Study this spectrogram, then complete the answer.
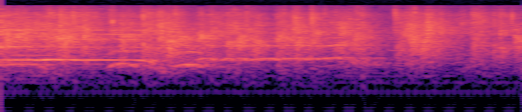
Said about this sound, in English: I want you to clap for all the mothers. Clap for the mothers in Jesus' name. And what I mean is clap for all the ladies in the name of Jesus.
